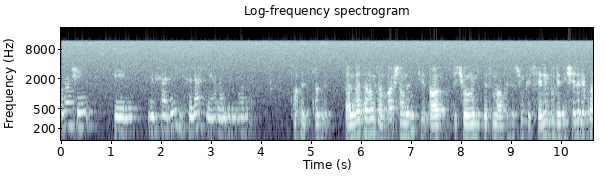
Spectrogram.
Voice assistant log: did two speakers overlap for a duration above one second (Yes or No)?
No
